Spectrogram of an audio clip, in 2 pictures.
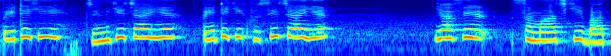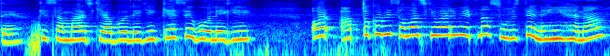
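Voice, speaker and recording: A woman's voice: extremely high pitch, unhurried, mellow. Woman voicing a bold, stubborn mother. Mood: coaxing. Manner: emphatic, coaxing. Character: bold, stubborn, loving middle-aged mother.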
